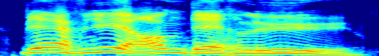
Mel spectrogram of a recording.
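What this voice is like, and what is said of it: Put-on Québécois accent, not great. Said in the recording (French): “je vais même le faire avec l'accent, avec l'accent de la région... C'était un peu un accent euh, québécois. Euh, c'est peut-être pas non plus le meilleur des accents.”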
